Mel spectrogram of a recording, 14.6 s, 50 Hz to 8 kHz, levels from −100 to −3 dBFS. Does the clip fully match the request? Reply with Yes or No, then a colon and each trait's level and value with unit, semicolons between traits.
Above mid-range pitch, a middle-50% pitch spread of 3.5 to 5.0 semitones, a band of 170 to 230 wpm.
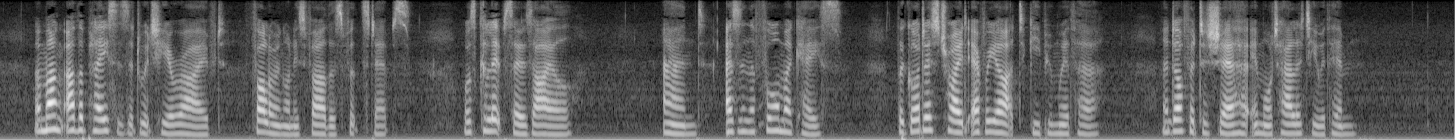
No: high, 195 Hz; average, 3.9 semitones; average, 160 wpm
